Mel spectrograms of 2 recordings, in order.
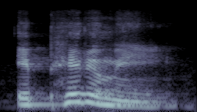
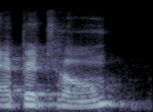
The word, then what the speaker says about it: epitome: some more quick ones epitome not epitome yes yes you yes you make this mistake it's not epitome it's epitome athlete not athlete f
